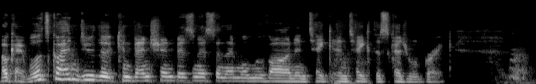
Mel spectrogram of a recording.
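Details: Adult speaker; Normal voice.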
